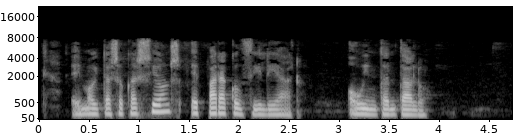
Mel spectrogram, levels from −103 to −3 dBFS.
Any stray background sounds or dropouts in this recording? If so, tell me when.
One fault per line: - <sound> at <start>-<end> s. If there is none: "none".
none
